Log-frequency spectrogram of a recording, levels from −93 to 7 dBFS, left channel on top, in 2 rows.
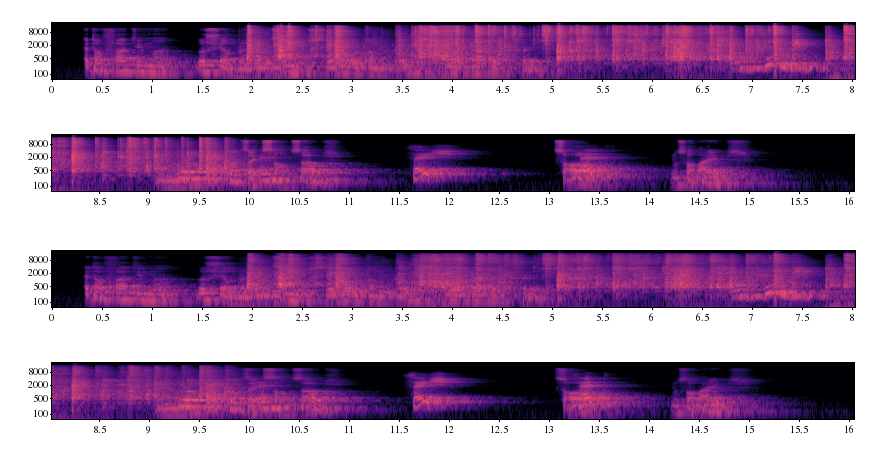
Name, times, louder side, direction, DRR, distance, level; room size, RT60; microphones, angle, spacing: voice 1, 0.3-1.2 1.4-5.0 9.0-10.9 13.0-13.5 14.2-15.0, left 2 dB, 80° left, 4 dB, 2.2 m, -40 dB
sound 1, 1.9-10.0, left 6 dB, 45° left, 1.4 m, -31 dB
voice 2, 6.8-7.5 9.3-9.5 10.1-10.8 11.6-12.0 13.3-13.4, right 1 dB, 75° right, -2 dB, 3.3 m, -38 dB
15.5 x 7.2 x 8.8 m, 1.1 s
head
